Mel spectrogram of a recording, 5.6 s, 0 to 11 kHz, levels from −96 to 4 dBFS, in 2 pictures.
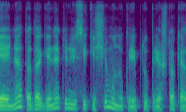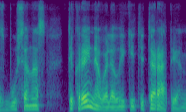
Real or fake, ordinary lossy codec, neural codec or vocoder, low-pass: real; Opus, 16 kbps; none; 9.9 kHz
